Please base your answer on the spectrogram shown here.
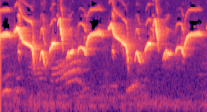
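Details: Contest Oriental magpie-robin song used to prompt rival caged birds into non-stop singing. Continuous, loud, rich whistles with looping up-and-down slurs, sharp high accents and short buzzy twists.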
